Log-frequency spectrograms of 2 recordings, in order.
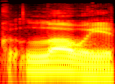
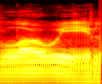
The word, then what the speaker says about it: Loewe: Lowy was a 3-year starter at William & Mary, and it is Luke Lowy. It's spelled L-O-E-W-E. It's two syllables, Lowy, Lowy.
